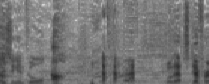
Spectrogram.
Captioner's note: laughs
